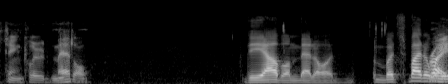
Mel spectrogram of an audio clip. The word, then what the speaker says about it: Meddle: The album Metal, which by the way Right. is spelled excuse me, MEDDLE.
